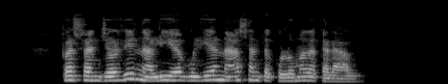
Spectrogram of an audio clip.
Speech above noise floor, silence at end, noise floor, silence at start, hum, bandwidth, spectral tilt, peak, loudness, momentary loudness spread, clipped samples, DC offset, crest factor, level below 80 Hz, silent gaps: 53 dB; 0.9 s; -77 dBFS; 0.6 s; none; 11.5 kHz; -5.5 dB/octave; -10 dBFS; -25 LUFS; 6 LU; under 0.1%; under 0.1%; 18 dB; -78 dBFS; none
